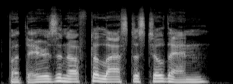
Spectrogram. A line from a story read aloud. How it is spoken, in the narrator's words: he laughed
